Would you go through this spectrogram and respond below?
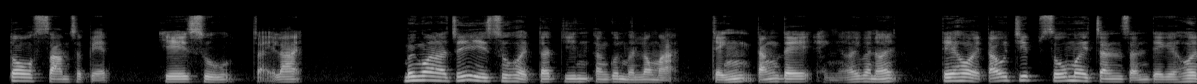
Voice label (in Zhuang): good news zhuang nanning fushu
